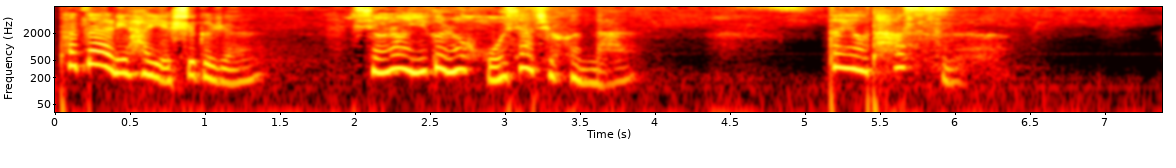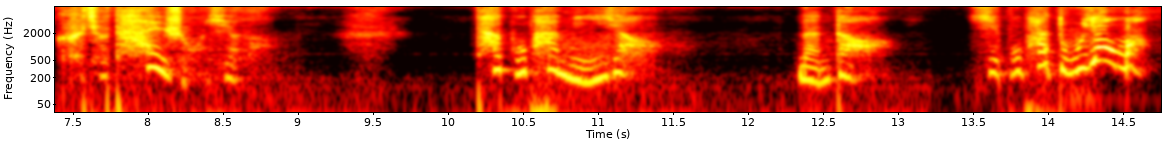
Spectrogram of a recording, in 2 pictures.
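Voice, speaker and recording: A vengeful young woman of a costume drama, plotting coldly in a high voice that swings widely. She speaks like a conspirator, often slipping into whispers, over faint noise. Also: sing-song, moderate pace. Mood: cold, murderous.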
